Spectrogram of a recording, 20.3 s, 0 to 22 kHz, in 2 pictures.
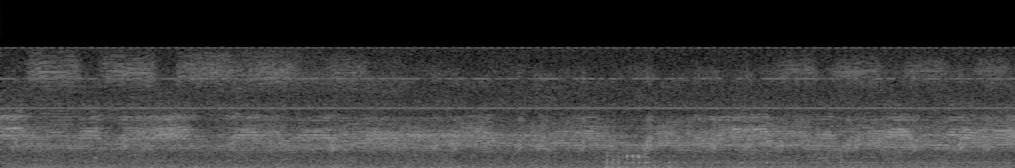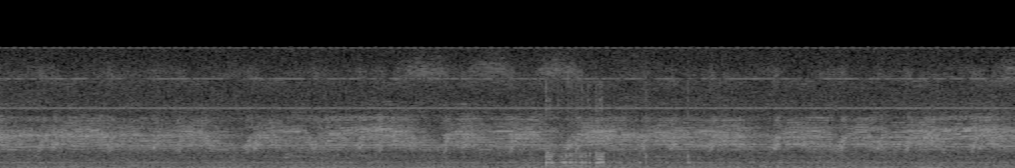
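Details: Robust cicada (minmin-zemi) singing on 24 July 2016: a continuous, high, shrill buzzing with faint rhythmic pulsing that holds steady for the whole stretch, broken only by brief soft thumps near six and sixteen seconds.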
